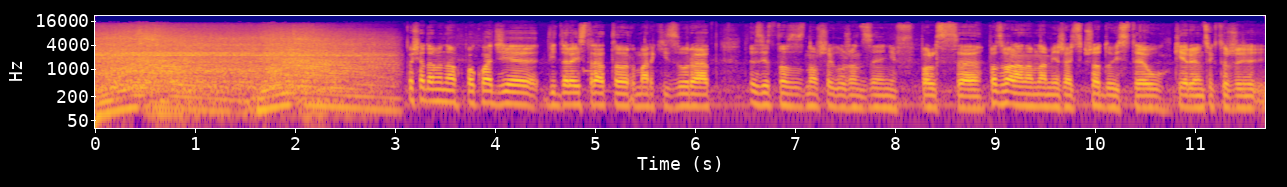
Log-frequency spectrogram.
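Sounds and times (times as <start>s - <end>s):
police car engine revving, 252 hp automatic four-wheel-drive: 0.0s - 3.1s
speech: 3.1s - 11.6s.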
